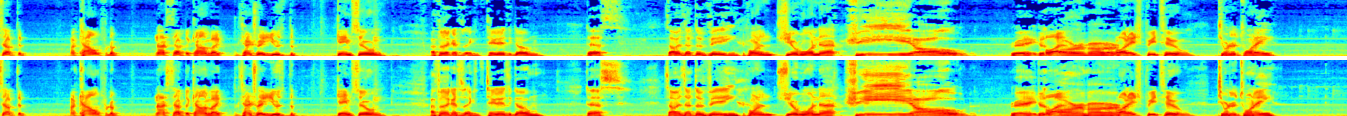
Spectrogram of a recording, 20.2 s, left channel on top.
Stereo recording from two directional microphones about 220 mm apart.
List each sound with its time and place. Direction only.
0.0 s speech: 20° right (ahead or behind); by 4.5 s 5° right (ahead or behind)
5.0 s speech: 15° left (ahead or behind)
6.4 s speech: 60° right (ahead or behind)
9.9 s a sound: 40° right (ahead or behind)
11.1 s speech: 10° left (ahead or behind)
12.8 s a sound: 45° right (ahead or behind)
15.1 s speech: 50° right (ahead or behind)
15.7 s speech: 10° left (ahead or behind)
16.0 s speech: 45° right (ahead or behind)
16.7 s speech: 10° left (ahead or behind)
18.4 s speech: 50° right (ahead or behind)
